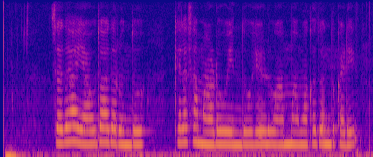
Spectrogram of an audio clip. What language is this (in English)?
Kannada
